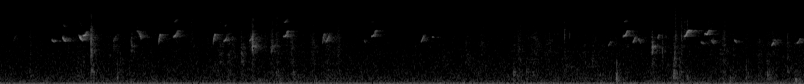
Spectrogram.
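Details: Five-day-old chicks kept at home in Lunenburg, Massachusetts, recorded in July 2017: many high, short, slightly rising peeps overlapping at an irregular pace, with faint clicks and steady background hiss.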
